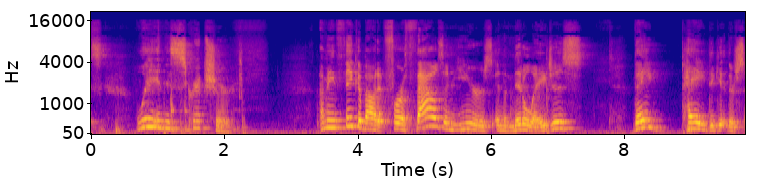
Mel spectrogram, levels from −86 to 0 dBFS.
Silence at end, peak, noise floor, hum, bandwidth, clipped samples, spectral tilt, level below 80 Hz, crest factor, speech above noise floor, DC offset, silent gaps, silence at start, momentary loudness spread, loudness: 0 s; 0 dBFS; -45 dBFS; none; 16.5 kHz; under 0.1%; -5 dB/octave; -44 dBFS; 16 dB; 29 dB; under 0.1%; none; 0 s; 17 LU; -16 LUFS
